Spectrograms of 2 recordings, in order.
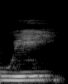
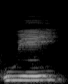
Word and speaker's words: ui: ইউআই থাকবে, শুধুমাত্র ইউআই থাকবে, বাট এটা উচ্চারণ হবে উয়েই, উয়েই, হ্যাঁ। এটার উচ্চারণ হবে উয়েই।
